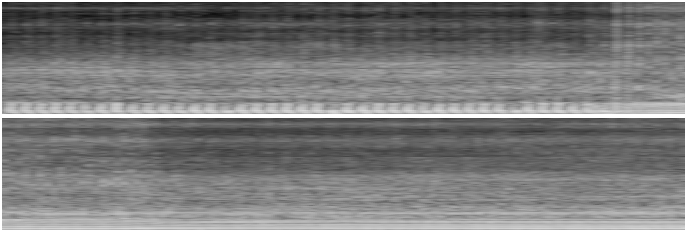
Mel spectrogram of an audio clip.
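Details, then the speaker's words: Power King stump grinder after greasing failed grinding wheel bearings: small engine chugs at idle, then revs, wheel spins to a smooth steady hum with no knocking or handlebar vibration; clutch still growls, normal for this type. "Oh yeah. No vibration in the handlebar anymore. This clutch still makes growling noises, but all those type of clutches do that even when they're new. So, but yeah, knocking noise is gone from the wheel, so that's good."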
